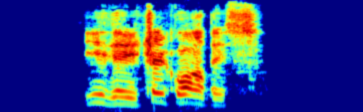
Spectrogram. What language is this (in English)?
Kabyle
